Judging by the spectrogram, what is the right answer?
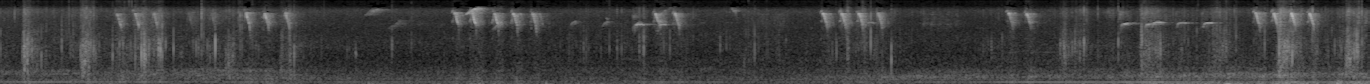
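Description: Small songbirds chirping: short high chirps in quick runs of three to five, repeating every second or two.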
